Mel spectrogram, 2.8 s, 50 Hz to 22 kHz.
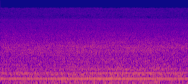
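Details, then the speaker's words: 2019 Chevy Camaro 3.6 with P0128 and a temperature gauge that never moves: cooling fans came on automatically and keep roaring steadily after the engine is switched off; thermostat and engine coolant temperature sensor to be replaced. "And I turned the car off. And you can hear those fans. The fan is still running."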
